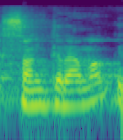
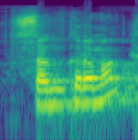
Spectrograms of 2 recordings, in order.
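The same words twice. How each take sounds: First: संक्रामक with a long 'aa' after kr; long-vowel variant. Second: संक्रमक with a short 'a' after kr; short-vowel variant. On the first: Teacher comparing two variant names for students, long-vowel संक्रामक. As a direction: say संक्रामक as sank-raa-muk, second vowel drawn open. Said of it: "ज़्यादा difference नहीं है". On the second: Teacher showing students two variant names of a relation, short-vowel संक्रमक. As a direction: say संक्रमक as sank-ruh-muk, second vowel short. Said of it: "कई लोग संक्रामक भी बोल देते हैं". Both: Shown as a demonstration.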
